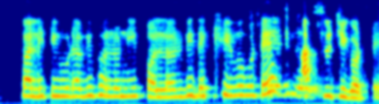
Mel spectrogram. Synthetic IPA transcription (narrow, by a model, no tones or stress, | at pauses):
kwaliʈiɡuɽabibʱɔlonipɔlːoɾbid̪ekʰːiboboʈeasut͡ɕiɡoʈːe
